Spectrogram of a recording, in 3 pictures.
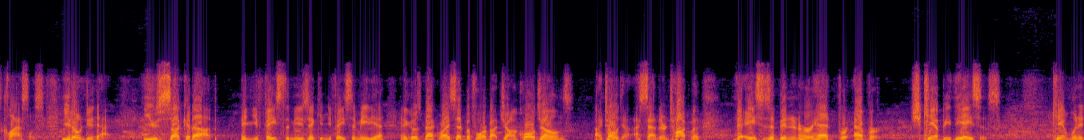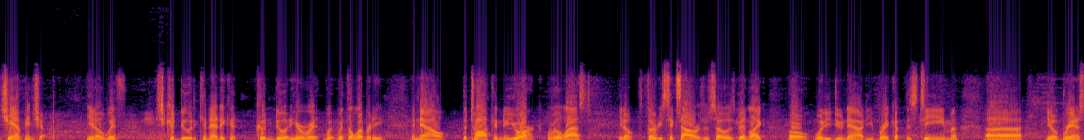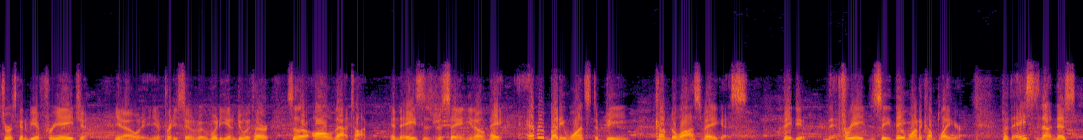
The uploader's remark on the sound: Live from the Super Book at Westgate Las Vegas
